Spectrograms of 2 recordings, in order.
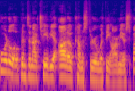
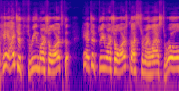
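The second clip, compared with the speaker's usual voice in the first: thrilled, eager, excited high-pitched voice; 8 semitones higher than usual. Retelling how the actress playing Spider-Woman answers: imitating someone excited. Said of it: "is just all excited".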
